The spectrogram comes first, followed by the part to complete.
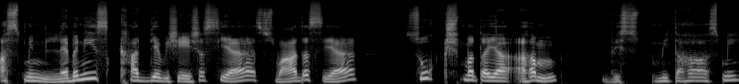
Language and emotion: Sanskrit, happy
